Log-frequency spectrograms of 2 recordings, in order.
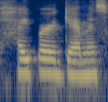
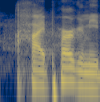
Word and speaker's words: hypergamy: community on there of hyper gamus women basically if you're um hypergamy baby not hypergamus okay like i mean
